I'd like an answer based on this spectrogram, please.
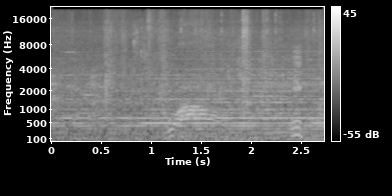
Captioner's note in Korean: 감탄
